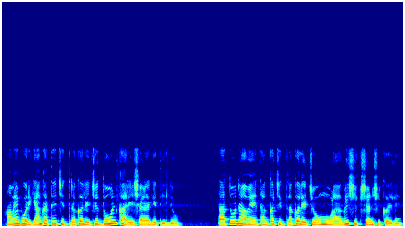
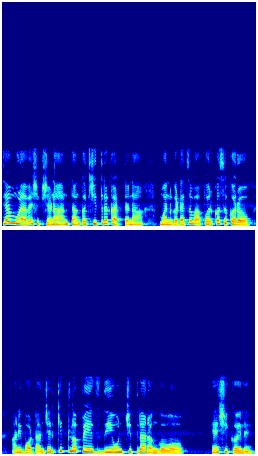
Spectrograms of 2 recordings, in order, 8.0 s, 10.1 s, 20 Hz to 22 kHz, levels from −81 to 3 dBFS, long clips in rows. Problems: none marked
